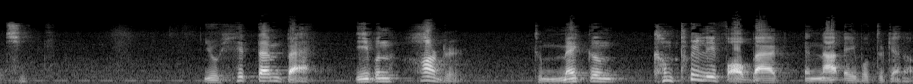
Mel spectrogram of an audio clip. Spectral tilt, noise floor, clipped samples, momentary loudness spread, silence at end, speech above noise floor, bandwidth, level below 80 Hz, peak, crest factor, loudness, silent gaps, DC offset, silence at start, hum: -5.5 dB/octave; -43 dBFS; under 0.1%; 16 LU; 0 s; 27 dB; 9 kHz; -52 dBFS; 0 dBFS; 18 dB; -16 LUFS; none; under 0.1%; 0.05 s; none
